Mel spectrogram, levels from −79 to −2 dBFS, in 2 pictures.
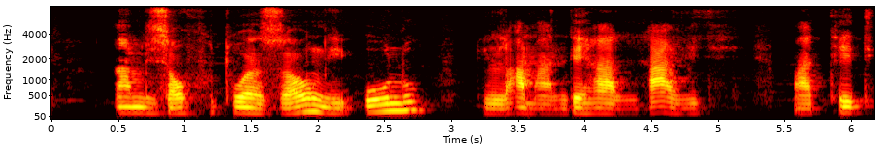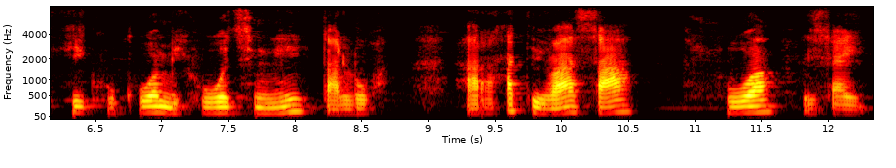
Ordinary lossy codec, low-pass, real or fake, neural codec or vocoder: none; none; real; none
